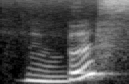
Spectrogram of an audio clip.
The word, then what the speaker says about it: Біз: Первое слово «быс», «быс», «быс». Здесь нет ничего сложного, мы с вами видим палочку с точкой.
